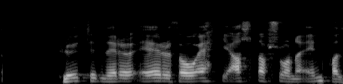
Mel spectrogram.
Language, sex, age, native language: Icelandic, male, 40-49, Icelandic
